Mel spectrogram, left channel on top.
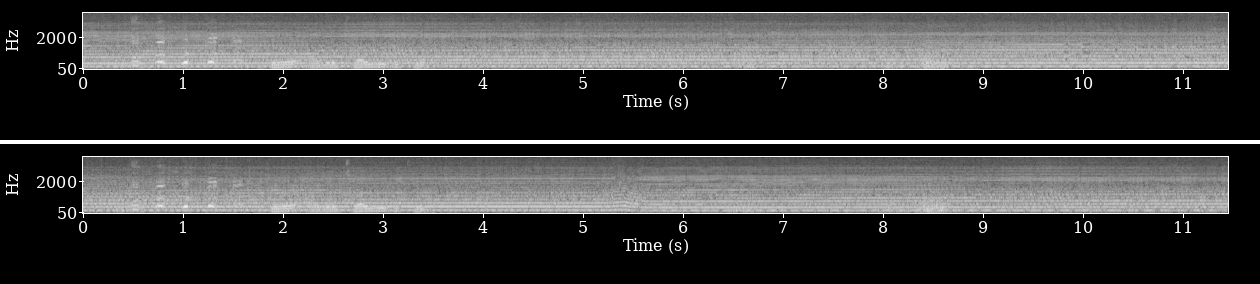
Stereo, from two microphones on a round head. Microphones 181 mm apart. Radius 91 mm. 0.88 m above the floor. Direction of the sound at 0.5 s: Centre (ahead or behind).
